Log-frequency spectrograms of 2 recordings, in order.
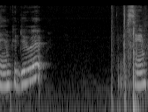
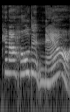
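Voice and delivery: put-on high, loud pleading child voice; eager little boy; 12 semitones higher, 10 dB louder than usual. Sam begging his dad to hold the kite, high eager child voice. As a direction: beg like a small kid who wants a turn. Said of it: "asked Sam".

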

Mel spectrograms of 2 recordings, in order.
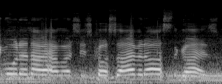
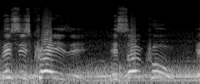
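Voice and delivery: ordinary talk, nothing marked

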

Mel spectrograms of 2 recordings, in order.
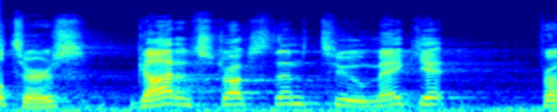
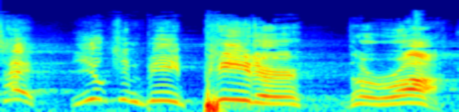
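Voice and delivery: loud, drawn-out, higher-pitched call; rousing proclamation; 4 semitones higher, 16 dB louder, slower than usual. Retold or imitated. Preacher voices Jesus renaming Peter, rousing loud proclamation. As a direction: proclaim it big, stretching the key words.

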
